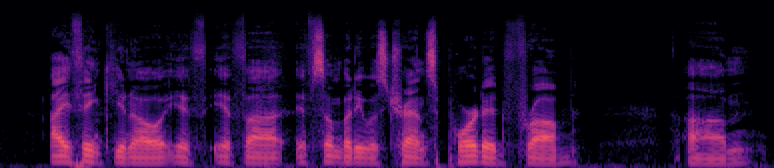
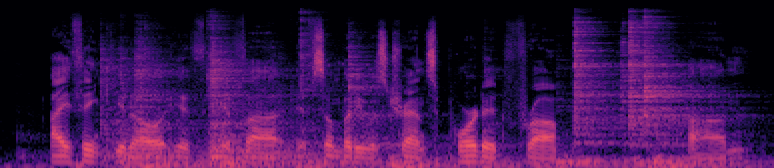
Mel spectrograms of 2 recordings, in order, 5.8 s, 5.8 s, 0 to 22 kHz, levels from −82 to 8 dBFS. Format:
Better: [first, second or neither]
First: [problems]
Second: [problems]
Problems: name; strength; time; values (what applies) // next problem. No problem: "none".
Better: first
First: none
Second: jangling keys; loud; from 0.5 s on; peak 2 dB above the speech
